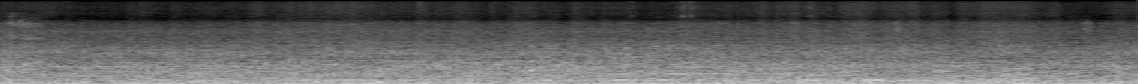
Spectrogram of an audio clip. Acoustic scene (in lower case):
car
